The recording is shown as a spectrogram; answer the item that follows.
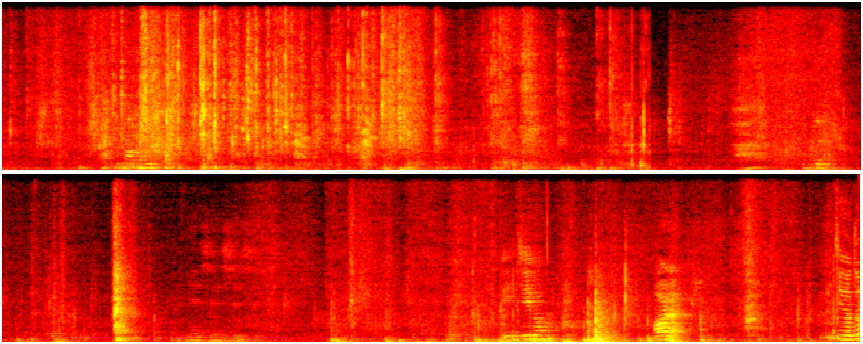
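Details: Shiba Inu dog indoors after turning back from a walk in a blizzard, giving short irregular barks and vocal bursts, mixed with people talking and household knocks in a small room.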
